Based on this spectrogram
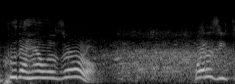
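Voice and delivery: high, loud astonished mock outcry; a whole room blurting out in disbelief; surprised crowd. Meeting members shocked, a high loud outcry. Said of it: "everybody in the meeting's going".

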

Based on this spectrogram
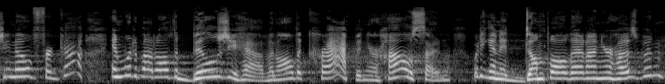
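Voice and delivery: loud, high-pitched retold telling-off; exasperated scolding. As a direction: scold like you've had enough of them.

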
